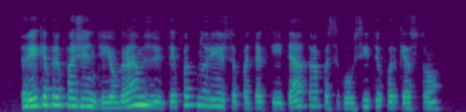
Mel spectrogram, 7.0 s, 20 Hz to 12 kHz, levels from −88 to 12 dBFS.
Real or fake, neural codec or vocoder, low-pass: real; none; 7.2 kHz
